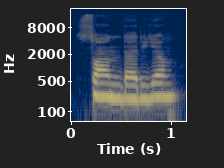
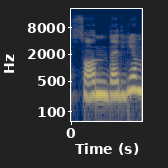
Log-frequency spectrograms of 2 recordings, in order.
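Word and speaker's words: सौंदर्यम्: यम सुंदर जोड़ सज सौंदर्यम ठीक है सुंदर्य नहीं ना होता है सौंदर्यम होता है शब्द को सुधार के बोलना होता है य पर ठीक है शब्द को क्या करेंगे सही करके बोलेंगे सही उच्चारण करेंगे तो सेक प्रत्यय से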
